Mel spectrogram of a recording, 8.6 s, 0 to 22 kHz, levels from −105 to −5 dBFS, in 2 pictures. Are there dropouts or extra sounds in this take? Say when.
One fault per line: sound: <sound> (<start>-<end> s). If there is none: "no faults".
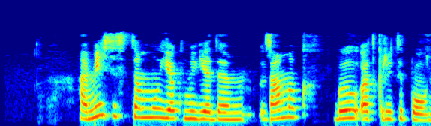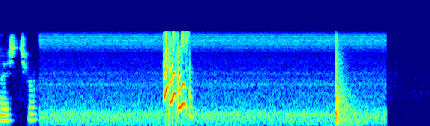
sound: chirp (5.9-6.3 s)
sound: thud (7.7-8.0 s)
